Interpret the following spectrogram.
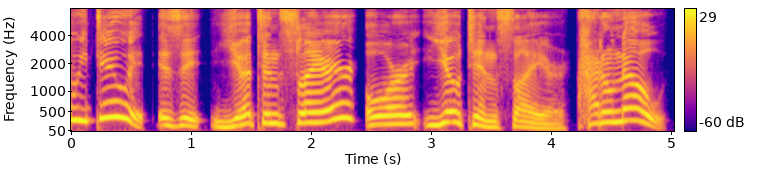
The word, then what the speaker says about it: Jotunnslayer: It's Jotunnslayer. No, that's not it, is it? How do you say it again? It's Jotunnslayer, Hordes of Hel.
